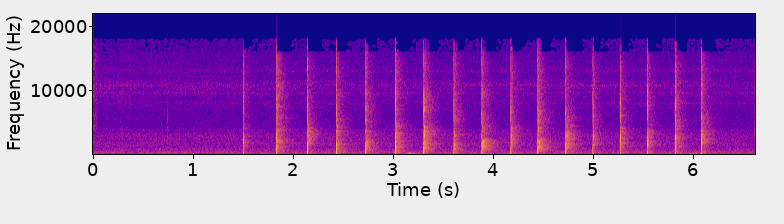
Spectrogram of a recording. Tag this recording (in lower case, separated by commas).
hands, clapping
